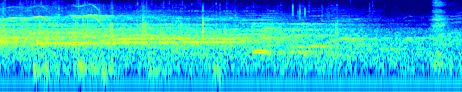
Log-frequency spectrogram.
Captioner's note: cheers and applause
